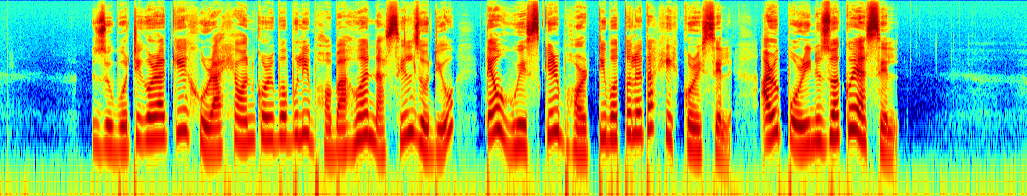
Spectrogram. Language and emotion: Assamese, surprised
